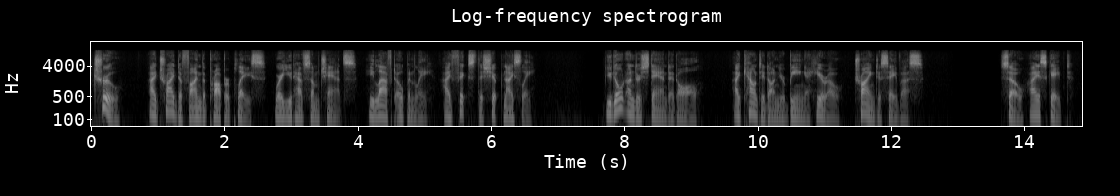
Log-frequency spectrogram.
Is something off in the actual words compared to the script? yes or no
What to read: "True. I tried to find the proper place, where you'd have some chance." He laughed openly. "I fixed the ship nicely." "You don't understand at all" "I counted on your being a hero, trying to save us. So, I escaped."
no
